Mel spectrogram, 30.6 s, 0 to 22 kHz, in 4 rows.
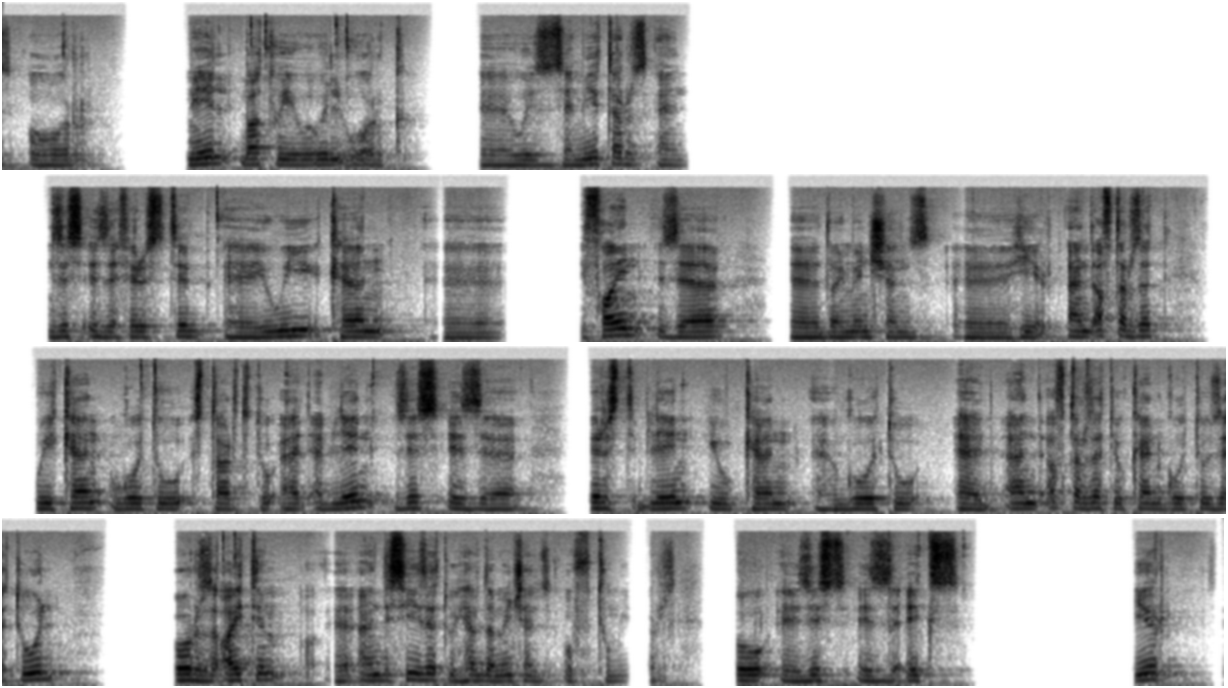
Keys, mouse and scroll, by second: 1.5 click, 7.5 click, 17.0 middle click, 17.9 s, 20.6 n, 22.0 click, 27.6 KP_7, 28.6 shift+middle click, 29.1 scroll, 29.4 shift+middle click.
